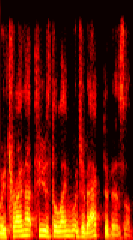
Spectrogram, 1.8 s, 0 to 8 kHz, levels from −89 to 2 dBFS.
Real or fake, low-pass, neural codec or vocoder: real; 7.2 kHz; none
